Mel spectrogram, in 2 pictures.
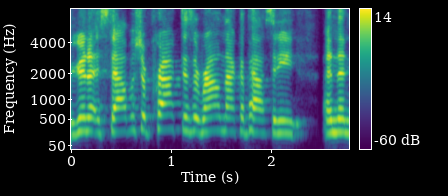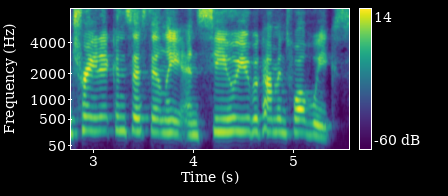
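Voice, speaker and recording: A loud, animated woman with a high pitch, talking very fast with hardly any pauses against a quiet background. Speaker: teacher. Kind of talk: lecture.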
